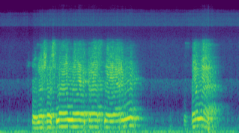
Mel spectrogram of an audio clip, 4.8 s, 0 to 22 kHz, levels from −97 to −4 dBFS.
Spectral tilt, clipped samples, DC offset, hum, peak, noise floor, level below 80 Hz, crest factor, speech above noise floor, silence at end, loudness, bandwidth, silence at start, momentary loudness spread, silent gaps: -4.5 dB/octave; under 0.1%; under 0.1%; 50 Hz at -35 dBFS; -2 dBFS; -35 dBFS; -34 dBFS; 14 dB; 20 dB; 0.1 s; -15 LUFS; 15 kHz; 0 s; 13 LU; none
